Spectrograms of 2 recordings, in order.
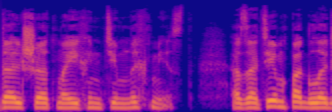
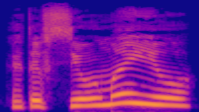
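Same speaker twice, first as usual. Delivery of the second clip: slow, higher possessive purr; 6 semitones higher, much slower than usual. A narrator's reading. Shango kisses the hero's neck, purring. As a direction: purr it slowly, stretching the words. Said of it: "промурлыкала Шанго".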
